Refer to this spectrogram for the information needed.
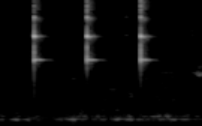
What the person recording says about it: You hear that high-pitched ting, and then there's a carry-on ring afterwards.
